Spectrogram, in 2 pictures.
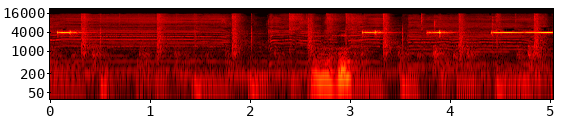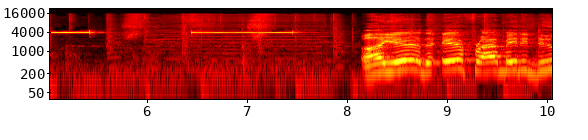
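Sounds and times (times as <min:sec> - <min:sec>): high-pitched appliance beeps: 0:00.0 - 0:01.7, 0:02.9 - 0:07.8
background music: 0:00.0 - 0:10.0.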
